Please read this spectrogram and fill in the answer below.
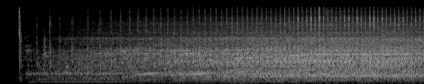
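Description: A click, then a fast, even mechanical rattle that grows steadily louder.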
